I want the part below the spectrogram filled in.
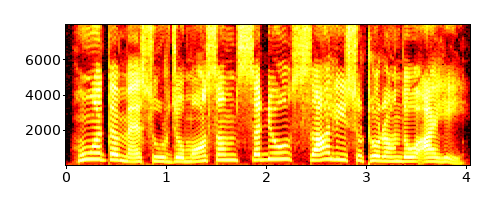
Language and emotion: Sindhi, neutral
